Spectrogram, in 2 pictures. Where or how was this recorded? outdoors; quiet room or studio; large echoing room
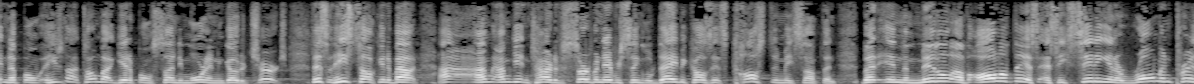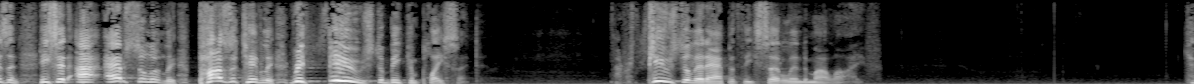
large echoing room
